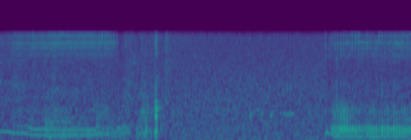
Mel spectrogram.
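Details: Sleeping dog Sofia gives a soft, wavering nasal whine that fades out, a faint click, then a short silence before a rough, rumbling snore begins.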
